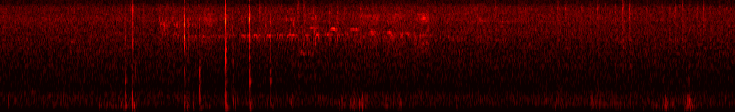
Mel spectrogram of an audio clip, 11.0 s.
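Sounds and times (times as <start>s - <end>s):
faint background hiss: 0.0s - 11.0s
small bird twittering: 2.4s - 6.6s.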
